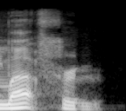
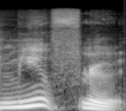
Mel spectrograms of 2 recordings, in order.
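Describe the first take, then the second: First: The first word sounds like 'mutt', short vowel. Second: The first word sounds like 'mute', long vowel. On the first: The speaker calls it wrong. "I used to say mutt fruit" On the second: The speaker calls it right. "yeah, it's mute fruit"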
